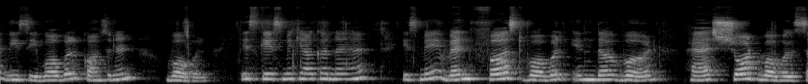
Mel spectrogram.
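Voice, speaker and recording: Woman, patient teacher, spells letters out slowly, roomy echo. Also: mid-range voice, darkish tone. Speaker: teacher and channel host. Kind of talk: phonics lesson explained step by step. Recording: echoey room.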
